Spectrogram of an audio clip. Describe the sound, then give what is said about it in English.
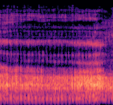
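A person imitates a growl, a steady low, rough rumble held for about a second and a half at fairly even loudness, with no words spoken. “Dogs also growl, but a person can growl.”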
